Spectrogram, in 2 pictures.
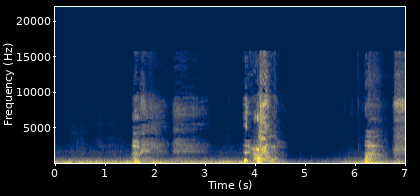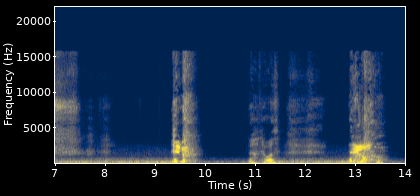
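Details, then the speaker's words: A male with a sniffly nose after going out in the rain: about five loud sneezes in quick succession, each with a gasping intake and explosive release; a sneezing fit. "ah that wasn't it that was that was just oh geez this is a lot ah I got more than that bargain for"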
